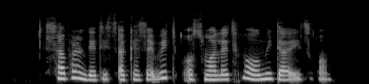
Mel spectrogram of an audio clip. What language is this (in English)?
Georgian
